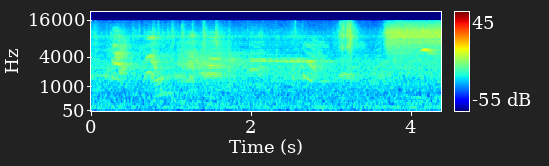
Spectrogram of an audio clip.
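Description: Several short, high chirps and twitters from small birds, coming in quick separate notes over a steady outdoor background hum.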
